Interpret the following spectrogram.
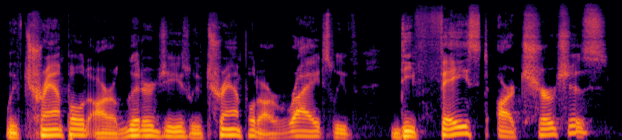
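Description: A man's voice: sits low, animated, takes it slowly, a little mellow, no room sound, clean studio sound. A man hosting a podcast, giving unscripted religious commentary in an emphatic way, repeating phrases for weight.

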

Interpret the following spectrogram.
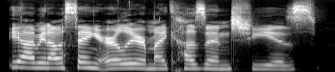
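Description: A woman's voice: medium pitch, fairly quick, clear, resonant tone, no echo, clean studio sound. A young woman who grew up in the United States, a guest in a casual podcast talk, speaking openly and thoughtfully with easy laughs. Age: young adult. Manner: thoughtful, open, laughs easily. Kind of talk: casual group conversation.

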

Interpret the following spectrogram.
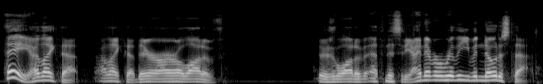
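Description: A man's voice: mid-range voice, expressive, fast, darkish tone, dry recording. Guy podcast host, chatty and rambly, reads comments out, very dry close sound. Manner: chatty, rambling, self-correcting. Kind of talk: casual chat, reading out listener comments.

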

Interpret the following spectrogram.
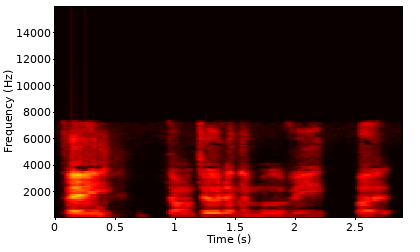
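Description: A man's voice: mid-range voice, steady tone, measured pace, fairly bright tone, highs cut off. A man chatting casually about films as a podcast panelist.

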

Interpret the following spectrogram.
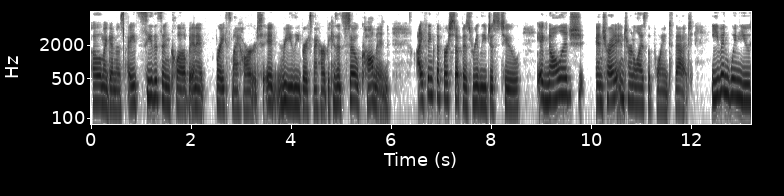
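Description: A woman's voice: on the low side, a little slow, darkish tone, no echo, clean studio sound. A young woman guest on a podcast interview, talking in a bubbly, enthusiastic way and laughing often. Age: young adult. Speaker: guest copywriter.

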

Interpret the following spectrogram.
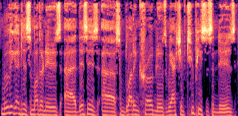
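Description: A man's voice: medium pitch, brisk. A man hosting a podcast in a conversational, rambling style of casual news chat. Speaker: podcast host.

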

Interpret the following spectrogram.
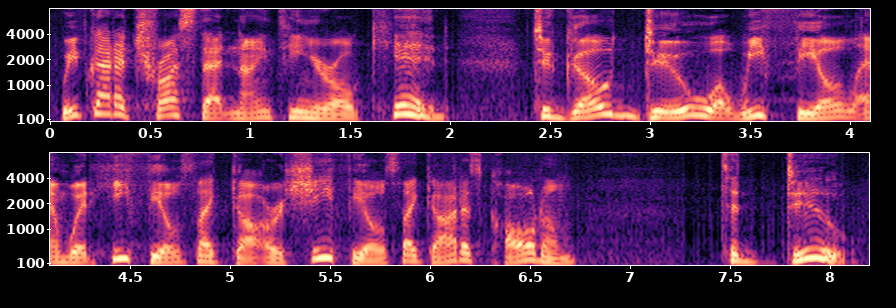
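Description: A man's voice: on the high side, very animated, normal speed. A man in his forties, talking in an emphatic, preacherly way and turning to address listeners directly in a podcast conversation. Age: 40s. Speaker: church planting guest.

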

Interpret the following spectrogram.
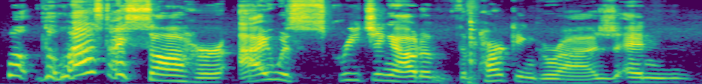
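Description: An eccentric, self-dramatizing woman, played by an improv comedian. Her voice is forceful and sharp, and it leaps up and down. She is earnest and gushing, treating everything with theatrical sincerity. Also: medium pitch, big pitch swings, measured pace, a little hiss or hum. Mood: self-justifying. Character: eccentric, self-dramatizing woman role-play therapy enthusiast. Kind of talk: improvised role-play comedy.

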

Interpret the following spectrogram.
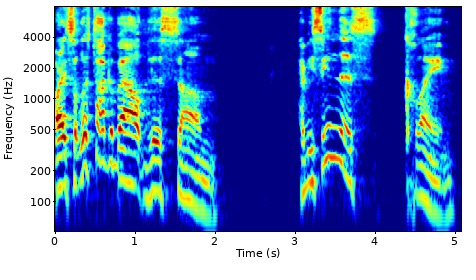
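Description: A man's voice: mid-range voice, wildly swooping pitch, takes it slowly, a little mellow. A man hosting a podcast in a casual, conversational way, with informal, slangy phrasing. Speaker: podcast host.

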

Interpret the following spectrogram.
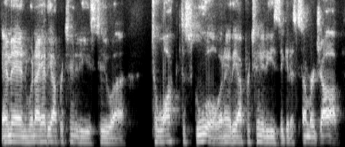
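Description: A man's voice: medium pitch, fairly even intonation, quick pace, warm tone. A man raised in Idaho, guest on a podcast, speaking earnestly and thoughtfully with frequent restarts. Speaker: school research director, guest. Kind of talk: podcast interview.

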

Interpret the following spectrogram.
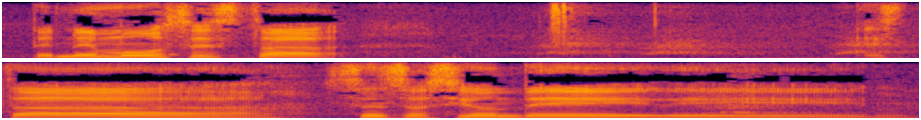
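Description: A man hosting an interview, asking questions in a relaxed conversational way. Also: on the high side, slow, slight background noise. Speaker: interviewer host. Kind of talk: casual interview chat.

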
